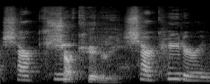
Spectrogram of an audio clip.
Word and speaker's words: charcuterie: it's called a, I'm probably not going to pronounce it right, charcuterie board.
